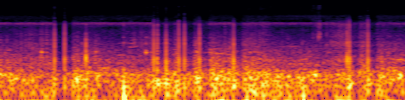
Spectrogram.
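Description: Fireworks going off: an irregular run of sharp cracks and bangs over a continuous low rumble.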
